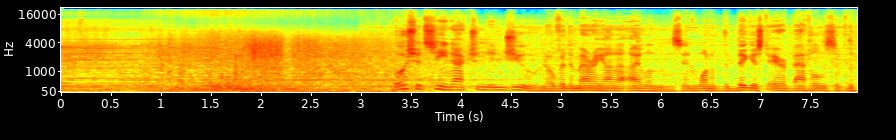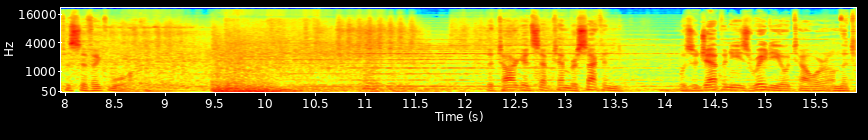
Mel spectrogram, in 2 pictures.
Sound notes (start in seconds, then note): 8.6 explosions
